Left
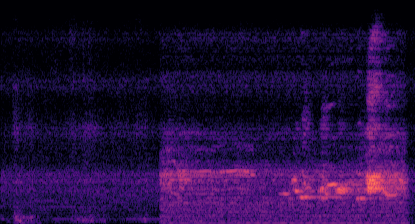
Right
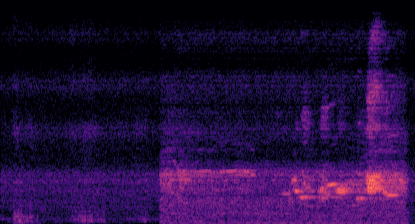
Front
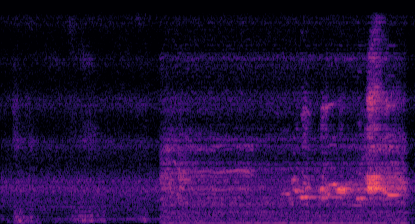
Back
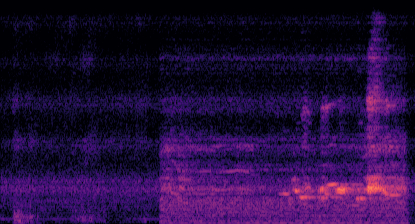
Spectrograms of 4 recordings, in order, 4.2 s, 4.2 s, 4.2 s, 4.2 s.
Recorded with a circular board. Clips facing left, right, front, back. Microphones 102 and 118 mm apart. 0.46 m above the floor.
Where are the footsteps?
140° right, 0.7 m; by 1.5 s 30° right, 0.8 m.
